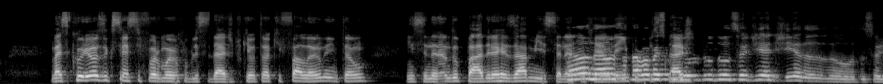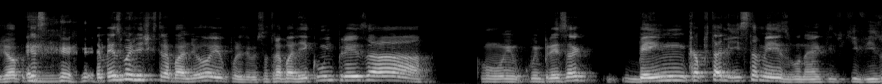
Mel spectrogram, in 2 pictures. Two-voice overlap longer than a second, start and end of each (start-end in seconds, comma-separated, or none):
5.7-6.9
